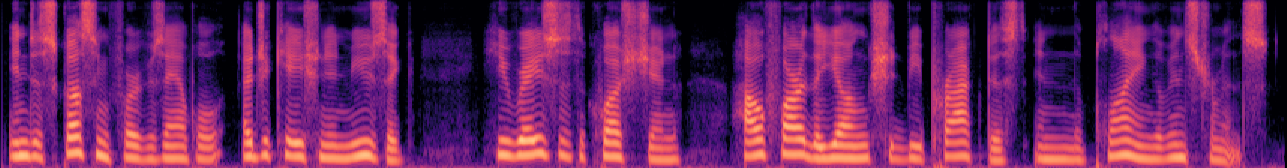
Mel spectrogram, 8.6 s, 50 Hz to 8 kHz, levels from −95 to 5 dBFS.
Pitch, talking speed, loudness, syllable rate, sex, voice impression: 180 Hz, 160 wpm, -18 LUFS, 4.8 syllables/s, female, feminine, very adult-like, intellectual, elegant, slightly strict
